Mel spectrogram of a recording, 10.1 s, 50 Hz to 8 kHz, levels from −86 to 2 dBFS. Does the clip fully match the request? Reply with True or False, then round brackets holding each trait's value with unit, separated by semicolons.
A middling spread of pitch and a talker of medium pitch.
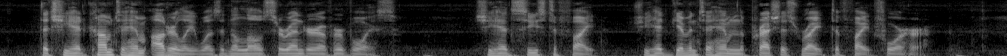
False (3.0 semitones; 105 Hz)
